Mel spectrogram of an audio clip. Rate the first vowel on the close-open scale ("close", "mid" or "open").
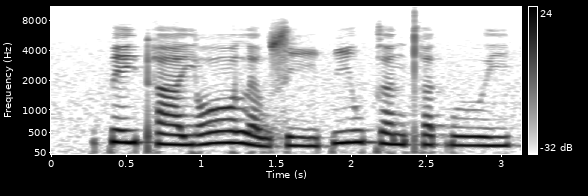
mid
